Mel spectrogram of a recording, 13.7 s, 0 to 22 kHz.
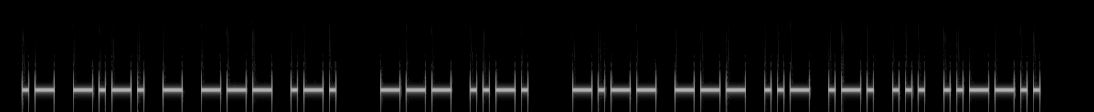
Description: Morse code, heard as a keyed tone, about 14 wpm, 700 Hz. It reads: ACTOR OF YOURS?
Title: Sentences from Top 1500 Words 15wpm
